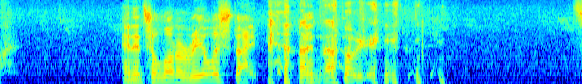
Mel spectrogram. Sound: laughs

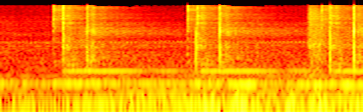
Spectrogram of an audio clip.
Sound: warped TV channel flipping

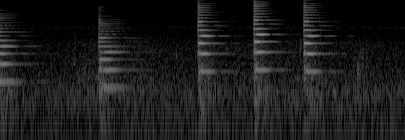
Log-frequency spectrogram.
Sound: none

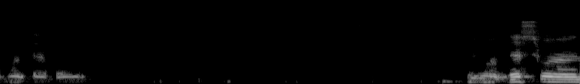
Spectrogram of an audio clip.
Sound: pause

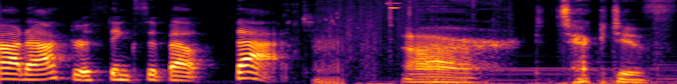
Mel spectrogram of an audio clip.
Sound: static

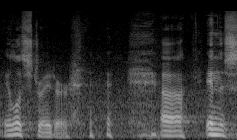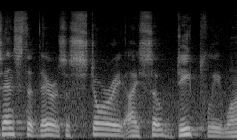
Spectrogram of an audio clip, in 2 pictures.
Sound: laughs

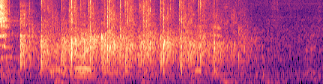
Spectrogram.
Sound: applause

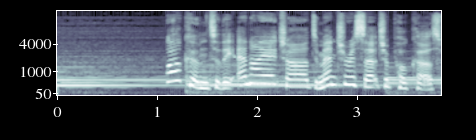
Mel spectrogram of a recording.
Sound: ambient music; voiceover

